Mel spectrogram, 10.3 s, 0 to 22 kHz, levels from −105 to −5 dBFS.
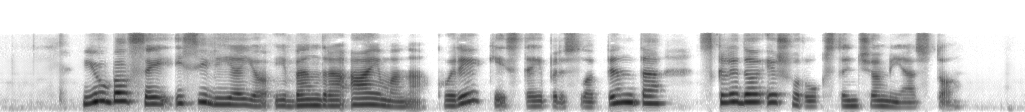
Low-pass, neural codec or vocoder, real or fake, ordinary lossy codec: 7.2 kHz; codec, 24 kHz, 1.2 kbps, DualCodec; fake; MP3, 64 kbps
